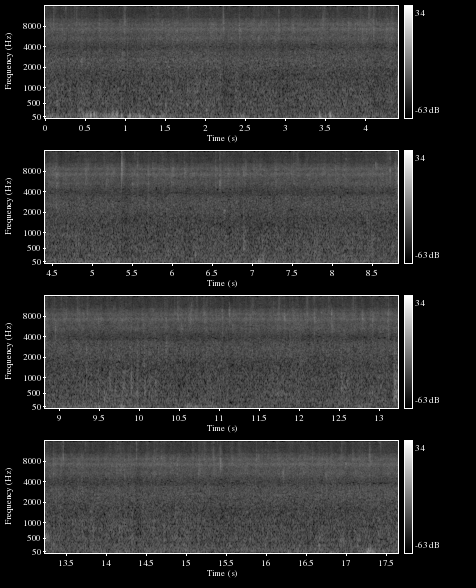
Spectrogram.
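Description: Steady rain falling on broad banana leaves and surrounding vegetation, an even hiss throughout. A few soft low thumps come about a second in.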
